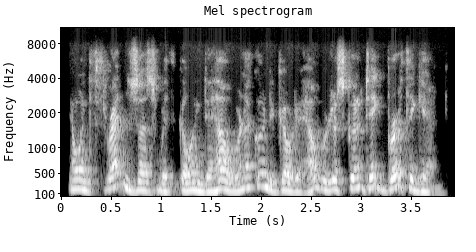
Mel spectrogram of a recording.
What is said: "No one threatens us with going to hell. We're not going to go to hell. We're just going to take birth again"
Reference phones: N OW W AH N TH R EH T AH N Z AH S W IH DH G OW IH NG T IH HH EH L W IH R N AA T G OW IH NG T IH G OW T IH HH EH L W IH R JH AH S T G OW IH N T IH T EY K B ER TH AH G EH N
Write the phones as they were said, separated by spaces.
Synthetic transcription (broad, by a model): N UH W AH N TH R EH T N Z AH S W IH DH G OW IH NG T IH HH EH L W IH R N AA T G OW IH NG T IH G OW T IH HH EH L W IH R JH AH S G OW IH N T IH T EY K B ER TH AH G EH N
